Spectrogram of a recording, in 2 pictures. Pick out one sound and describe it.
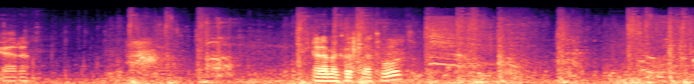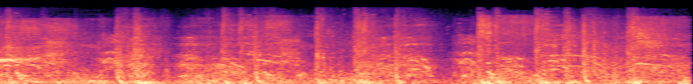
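Weapons clash and strike rapidly in a fight.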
